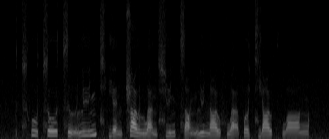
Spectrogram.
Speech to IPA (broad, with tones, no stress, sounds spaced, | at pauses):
t͡sʰ u˥˩ t͡s o˥ ʊ̯ t͡s ɹ̩˨˩ l y˧˥ n t͡ɕʰ j ɛ̰˨˩ n ʈ͡ʂ ɑ˥˩ ʊ̯ l w a̰˨˩ n ɕ y˧˥ n t͡s ɑ̰˨˩ ŋ l y˥˩ n ɑ˧˥ ʊ̯ f w ä̰˨˩ p ɤ˥˩ t͡ɕ j ɑ˥ ʊ̯ t̪ʰ w ɑ˧˥ ŋ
